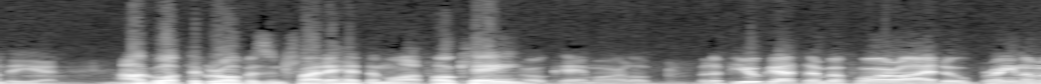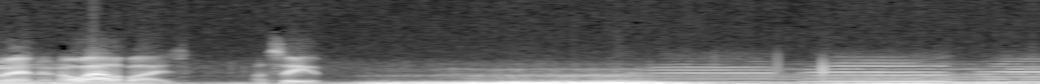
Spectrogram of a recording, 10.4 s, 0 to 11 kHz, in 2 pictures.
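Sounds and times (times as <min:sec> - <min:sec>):
speech: 0:00.0 - 0:07.2
car engine revving as the car is driven off fast: 0:06.9 - 0:10.3.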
